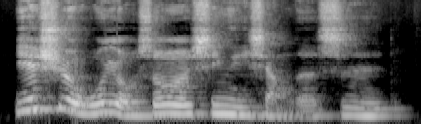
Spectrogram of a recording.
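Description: A woman telling a personal story on a podcast over an online call, halting, repeating words as she searches for them. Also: a little high, very animated, husky. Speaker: podcast co-host.

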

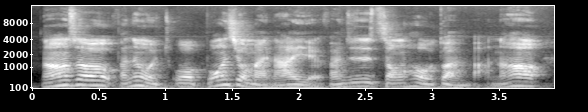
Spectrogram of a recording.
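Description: A man with a Taiwanese Mandarin accent, co-hosting a podcast in casual chat and throwing out quick wisecracks. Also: medium pitch, animated, sharp tone. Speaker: podcast co-host.

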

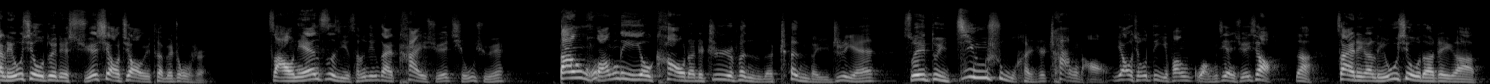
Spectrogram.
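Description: A man's voice: high-pitched, sing-song, moderate pace. Chatty man telling history. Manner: chatty, jokey, colloquial. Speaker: storyteller. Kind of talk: casual history storytelling.

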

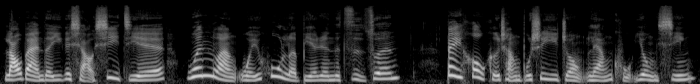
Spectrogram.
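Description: A woman hosting a podcast, reading a scripted reflective essay in a measured, moralizing storyteller's manner. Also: mid-range voice, expressive, a little mellow, dry recording, studio quality. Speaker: podcast host.

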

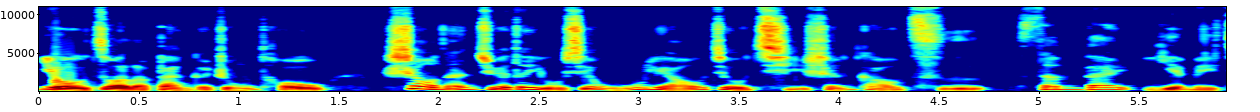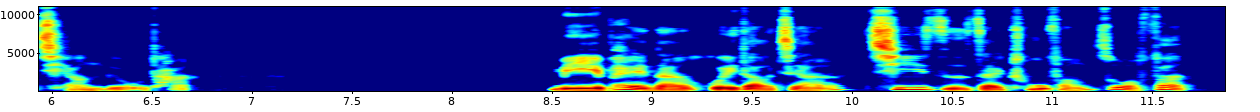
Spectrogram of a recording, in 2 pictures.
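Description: Husky, expressive woman narrator. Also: mid-range voice. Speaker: audiobook narrator. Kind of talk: novel reading.

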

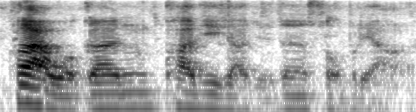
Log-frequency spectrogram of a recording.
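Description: Fast-talking young man ranting. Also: lowish voice, fairly bright tone, a little hiss or hum. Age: young adult. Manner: fast, exasperated storytelling with many fillers. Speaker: podcast co-host telling a work story. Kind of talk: casual chat.

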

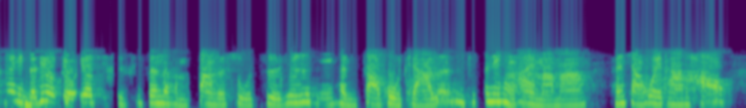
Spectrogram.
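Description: A woman with a Taiwanese Mandarin accent, a numerology teacher explaining calmly and reassuringly on a live podcast. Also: medium pitch, brisk, hardly any pauses, crowd noise. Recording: phone-like narrow-band line.

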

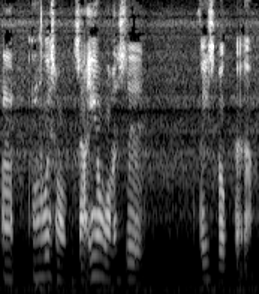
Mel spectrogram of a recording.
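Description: Lower-voiced chatty woman teacher. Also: steady tone, fast, fairly bright tone, a little hiss or hum, poor audio. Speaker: co-host, Montessori teacher. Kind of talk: casual chat.

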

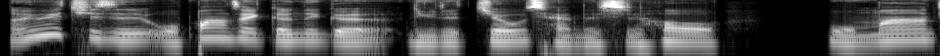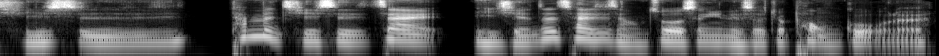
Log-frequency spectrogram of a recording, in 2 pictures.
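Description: A young man hosting a podcast, telling a family story in a casual, animated way and dropping in English words. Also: medium pitch, moderate pace, no room sound, clean studio sound. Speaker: podcast host.

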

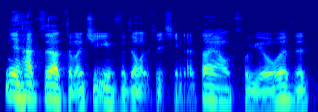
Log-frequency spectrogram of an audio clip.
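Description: A podcast host with a deep, darkish voice races through a crude story in a casual chat. He laughs along the way and acts out the voices of the people in it.

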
